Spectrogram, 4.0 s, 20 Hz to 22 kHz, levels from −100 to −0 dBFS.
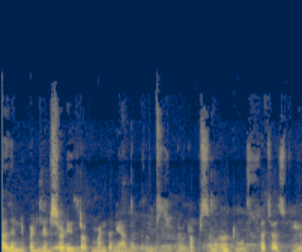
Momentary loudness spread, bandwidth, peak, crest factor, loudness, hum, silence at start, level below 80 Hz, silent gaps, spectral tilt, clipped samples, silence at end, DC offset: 15 LU; 14 kHz; -4 dBFS; 20 dB; -23 LUFS; none; 0 s; -60 dBFS; none; -6 dB/octave; under 0.1%; 0 s; under 0.1%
